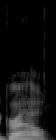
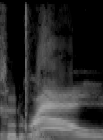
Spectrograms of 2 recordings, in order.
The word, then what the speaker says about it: Graue: It's Graue. Yay, Graue.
